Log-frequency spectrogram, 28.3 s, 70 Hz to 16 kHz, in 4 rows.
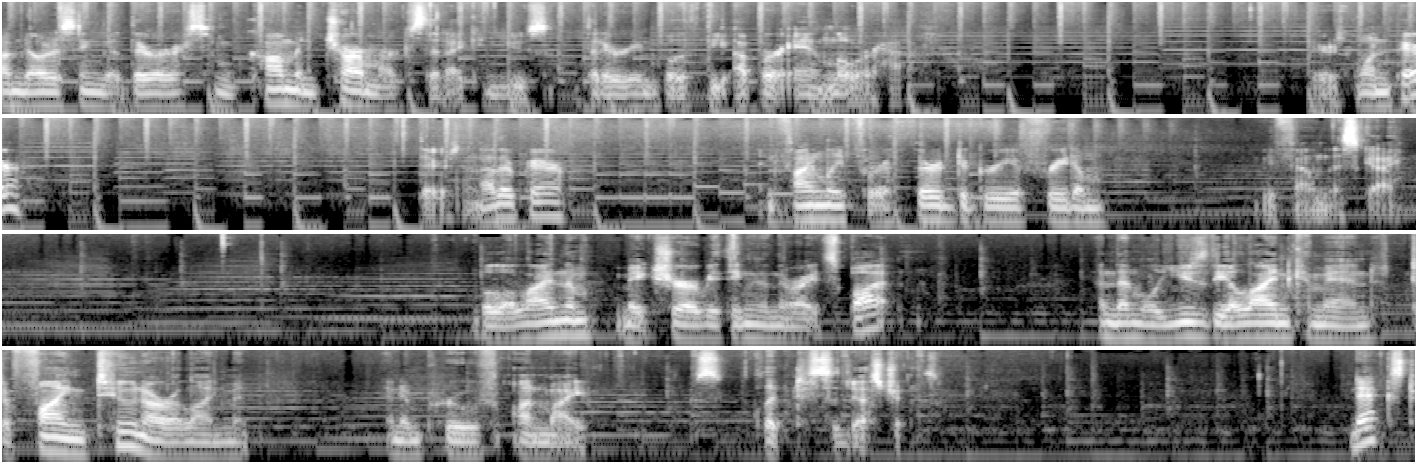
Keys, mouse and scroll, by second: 1.2 click, 1.8 click, 2.8 click, 3.2 click, 4.4 click, 5.2 click, 5.7-6.1 drag, 6.4-7.9 drag, 8.3 click, 8.8 click, 9.2 click, 9.8-12.2 drag, 12.9 click, 13.2 click, 14.8 click, 15.9 click, 16.7-18.9 drag, 19.4 click, 24.3 click, 24.9-25.3 drag, 26.3 click, 27.3 click.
